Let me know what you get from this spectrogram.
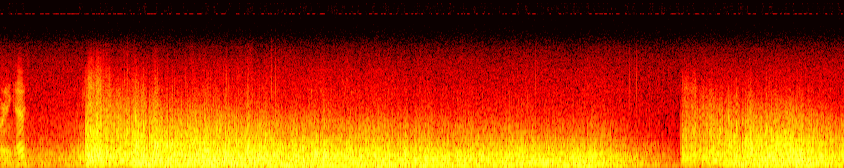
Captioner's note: storm sounds, thunder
